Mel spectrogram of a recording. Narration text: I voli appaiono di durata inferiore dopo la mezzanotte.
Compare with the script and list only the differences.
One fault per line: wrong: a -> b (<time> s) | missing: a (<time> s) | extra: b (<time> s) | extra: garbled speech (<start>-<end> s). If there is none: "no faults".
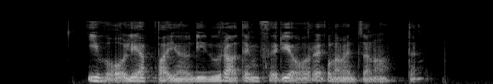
missing: dopo (3.3 s)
